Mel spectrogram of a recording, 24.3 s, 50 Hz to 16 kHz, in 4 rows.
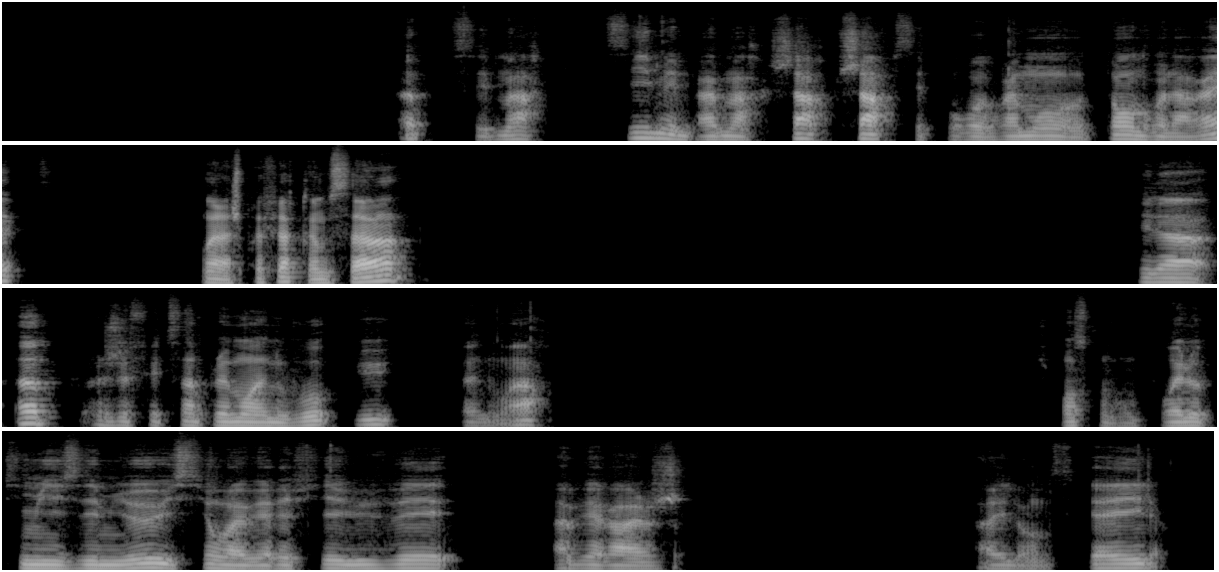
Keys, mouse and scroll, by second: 1.4 ctrl+z, 3.3-4.7 right drag, 4.7-5.1 scroll down 2, 5.1-8.2 middle drag, 8.2 3, 10.3 a, 14.8 u, 24.1 click.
